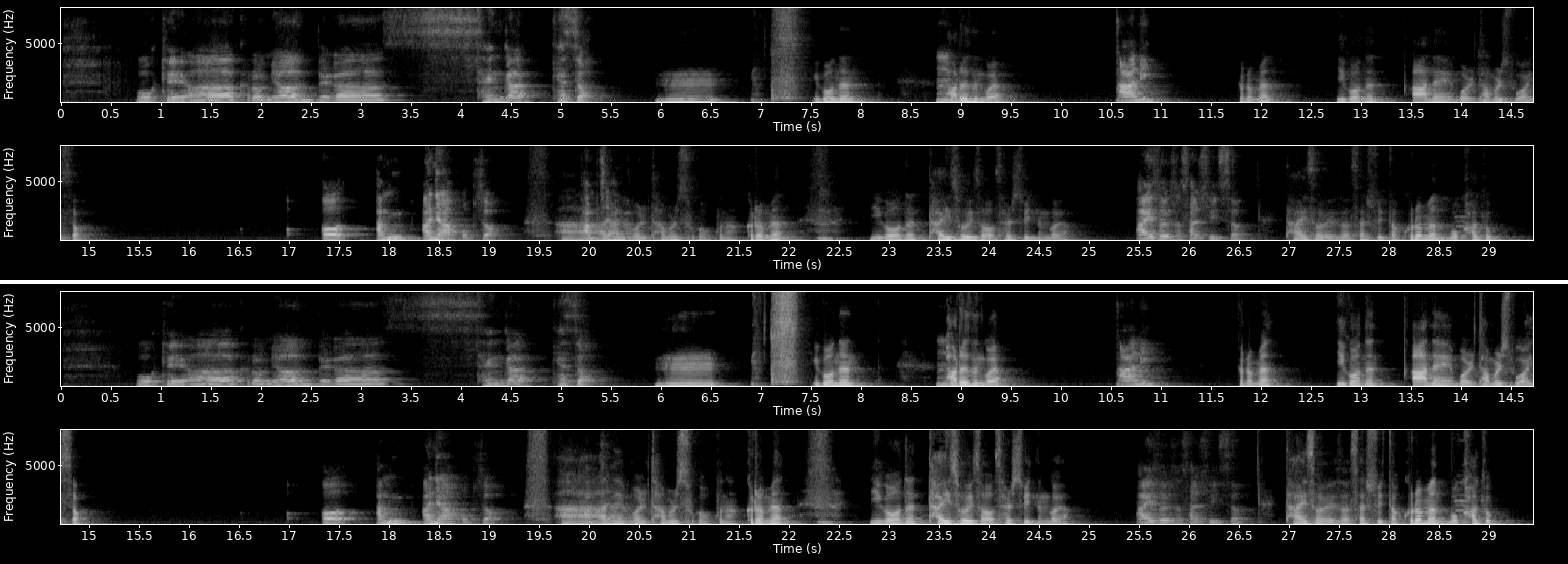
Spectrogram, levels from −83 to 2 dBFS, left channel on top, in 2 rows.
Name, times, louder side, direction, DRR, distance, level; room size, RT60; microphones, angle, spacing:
voice 1, 0.8-3.3 3.6-5.3 8.7-9.0 10.5-11.0 14.1-14.3 17.3-17.6 17.9-19.1 19.9-20.5 22.3-22.5 25.5-26.5, left 3 dB, 25° left, 11 dB, 0.6 m, -30 dB
voice 2, 5.9-6.6 6.9-8.0 8.8-9.4 11.8-12.1 12.8-13.2 13.5-14.9 19.4-22.5 22.8-24.8 27.0-29.0, right 3 dB, 65° right, 16 dB, 0.6 m, -25 dB
15.5 x 5.9 x 7.1 m, 0.66 s
head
